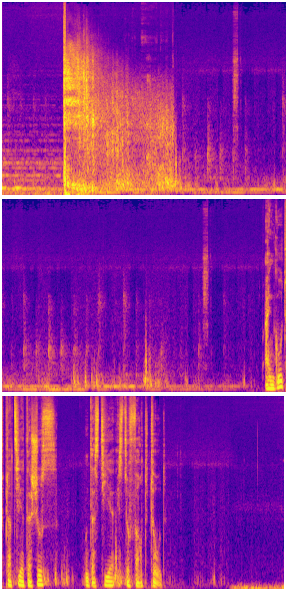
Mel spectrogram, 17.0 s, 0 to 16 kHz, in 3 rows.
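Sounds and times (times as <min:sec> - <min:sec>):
rifle shot echoing: 0:01.2 - 0:03.5
faint scattered clicks: 0:03.4 - 0:10.9.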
